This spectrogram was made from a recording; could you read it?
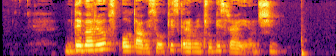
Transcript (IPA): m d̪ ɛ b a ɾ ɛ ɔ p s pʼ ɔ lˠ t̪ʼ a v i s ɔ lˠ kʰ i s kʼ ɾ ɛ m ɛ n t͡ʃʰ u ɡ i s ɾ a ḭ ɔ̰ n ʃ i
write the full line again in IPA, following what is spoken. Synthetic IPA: m d̪ ɛ b a ɾ ɛ ɔ p s pʼ ɔ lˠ t̪ʼ a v i s ɔ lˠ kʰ i s kʼ ɾ ɛ m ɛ n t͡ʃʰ u ɡ i s ɾ a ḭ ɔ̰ n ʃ i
